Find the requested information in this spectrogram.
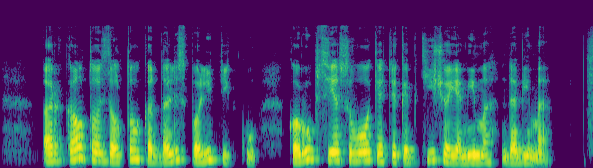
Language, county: Lithuanian, Panevėžys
